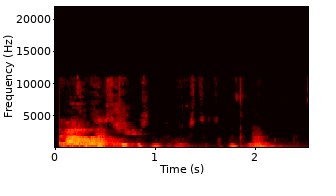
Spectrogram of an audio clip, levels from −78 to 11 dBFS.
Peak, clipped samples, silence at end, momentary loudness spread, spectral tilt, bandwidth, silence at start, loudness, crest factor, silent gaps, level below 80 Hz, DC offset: -10 dBFS; under 0.1%; 0.35 s; 24 LU; -5.5 dB/octave; 11.5 kHz; 0.05 s; -29 LUFS; 22 dB; none; -54 dBFS; under 0.1%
